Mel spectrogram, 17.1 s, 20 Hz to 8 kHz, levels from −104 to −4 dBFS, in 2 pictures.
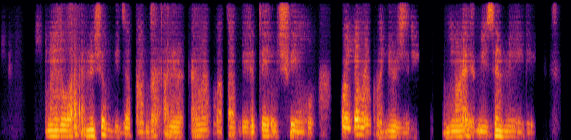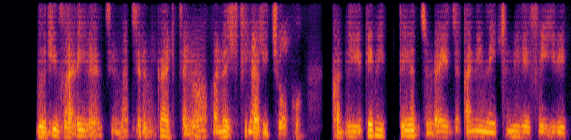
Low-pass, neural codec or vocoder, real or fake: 7.2 kHz; codec, 44.1 kHz, 0.9 kbps, DAC; fake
